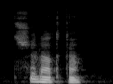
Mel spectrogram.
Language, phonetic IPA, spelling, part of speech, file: Polish, [ṭʃɨˈlatka], trzylatka, noun, LL-Q809 (pol)-trzylatka.wav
